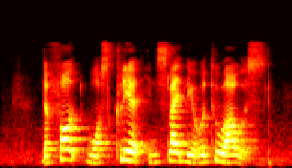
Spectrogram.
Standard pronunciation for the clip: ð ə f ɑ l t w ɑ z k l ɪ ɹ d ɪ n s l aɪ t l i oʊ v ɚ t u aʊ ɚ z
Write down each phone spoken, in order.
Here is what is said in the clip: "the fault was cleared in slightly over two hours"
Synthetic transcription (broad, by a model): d ə f ɑ l t w ɑ s k l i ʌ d ɪ n s l aɪ t l i oʊ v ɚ t u aʊ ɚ s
